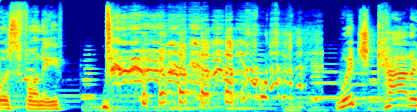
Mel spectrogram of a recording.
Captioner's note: all Laughing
